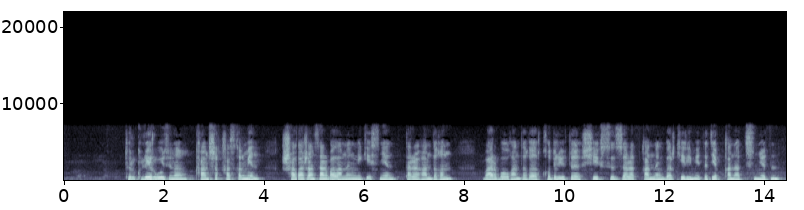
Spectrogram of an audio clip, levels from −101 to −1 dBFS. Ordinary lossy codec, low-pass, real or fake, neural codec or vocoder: none; 7.2 kHz; fake; codec, 16 kHz in and 24 kHz out, 2.2 kbps, FireRedTTS-2 codec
